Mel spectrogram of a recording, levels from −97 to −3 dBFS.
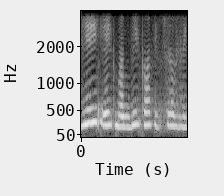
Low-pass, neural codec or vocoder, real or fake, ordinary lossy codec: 3.6 kHz; codec, 16 kHz, 0.5 kbps, FreqCodec, smaller model; fake; Opus, 64 kbps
